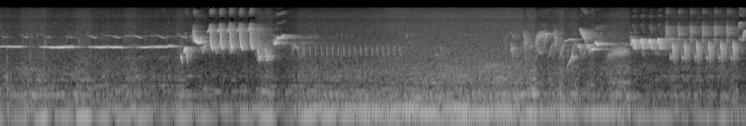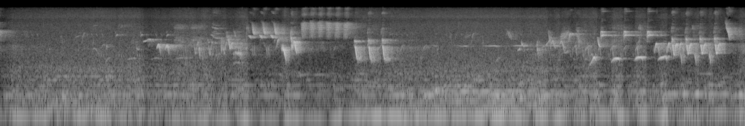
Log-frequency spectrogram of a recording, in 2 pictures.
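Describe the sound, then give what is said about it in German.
Four or five nightingales sing at once, their phrases overlapping: rapid repeated notes, high whistles and rattling trills in bursts that rise and fade, with no talking over the chorus. “Also wir hören jetzt gerade, ich höre jetzt gerade vier Nachtigallen gleichzeitig.”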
